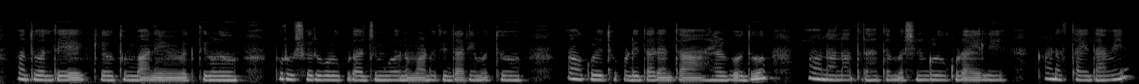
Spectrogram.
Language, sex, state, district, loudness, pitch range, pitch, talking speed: Kannada, female, Karnataka, Belgaum, -35 LUFS, 190-220 Hz, 205 Hz, 115 wpm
